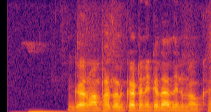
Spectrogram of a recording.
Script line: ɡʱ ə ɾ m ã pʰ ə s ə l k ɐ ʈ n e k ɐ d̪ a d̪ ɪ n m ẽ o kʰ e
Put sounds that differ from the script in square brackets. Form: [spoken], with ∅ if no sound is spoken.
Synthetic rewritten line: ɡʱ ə ɾ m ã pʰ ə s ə l k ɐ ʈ n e k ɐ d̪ a d̪ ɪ n m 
